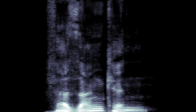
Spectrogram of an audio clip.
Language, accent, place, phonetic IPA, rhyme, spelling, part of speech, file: German, Germany, Berlin, [fɛɐ̯ˈzaŋkn̩], -aŋkn̩, versanken, verb, De-versanken.ogg
- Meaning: first/third-person plural preterite of versinken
